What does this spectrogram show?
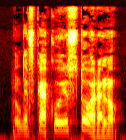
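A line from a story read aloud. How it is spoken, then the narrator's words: Indignant demon outburst. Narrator (Russian): Возмущенно вскинулся бес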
